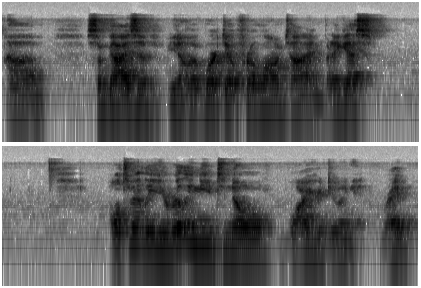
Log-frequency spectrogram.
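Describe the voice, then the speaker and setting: A man's voice: on the high side, moderate pace, echoey room, highs cut off. A man in his thirties talking earnestly about his motivation in a casual, rambling monologue full of restarts. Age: 30s. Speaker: fitness vlogger.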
